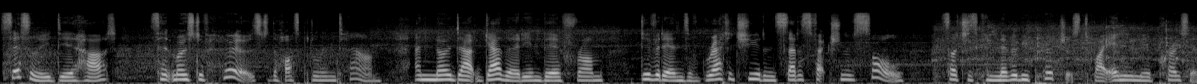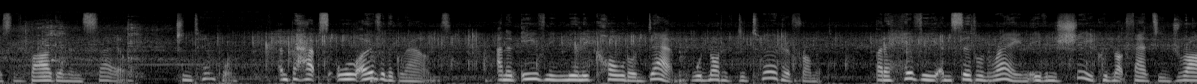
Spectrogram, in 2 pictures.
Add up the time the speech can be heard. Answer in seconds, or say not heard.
24 s.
